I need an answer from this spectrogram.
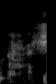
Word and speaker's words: Koresh: last name, it was he said it sounds like a gargle death. That's how you pronounce it. And so I cannot imagine being the negotiator on that call You're talking about and already Koresh when getting he said triggered.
